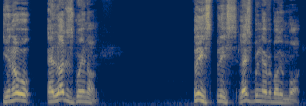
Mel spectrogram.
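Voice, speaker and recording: A man's voice: fairly high pitch, animated, moderate pace, darkish tone, husky, no echo, clean studio sound. A man hosting a live show, giving an impassioned, emphatic address that repeats its points with rising force. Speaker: live-show host and political commentator.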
